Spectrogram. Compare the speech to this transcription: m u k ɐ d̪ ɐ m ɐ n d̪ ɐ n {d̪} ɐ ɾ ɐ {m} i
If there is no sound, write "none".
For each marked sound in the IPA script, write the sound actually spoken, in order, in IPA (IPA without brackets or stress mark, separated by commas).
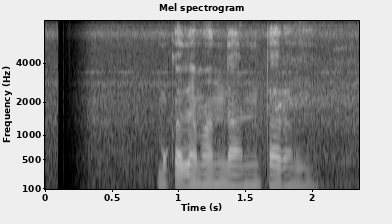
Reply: t̪, m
